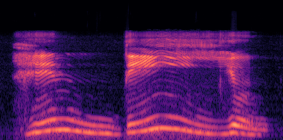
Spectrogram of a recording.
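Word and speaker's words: هندي: So you give a stress when you pronounce Hindiyun.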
